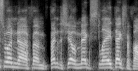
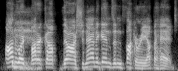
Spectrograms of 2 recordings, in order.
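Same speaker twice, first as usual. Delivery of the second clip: rallying cry; 5 semitones higher, 6 dB louder than usual. Acted. Caption read as rallying cry.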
